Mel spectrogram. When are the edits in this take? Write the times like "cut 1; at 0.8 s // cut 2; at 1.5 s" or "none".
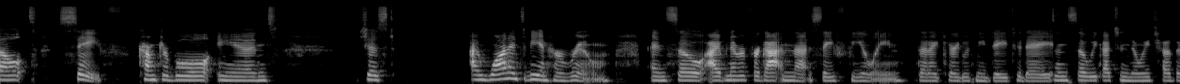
cut 1; at 9.1 s // cut 2; at 10.5 s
